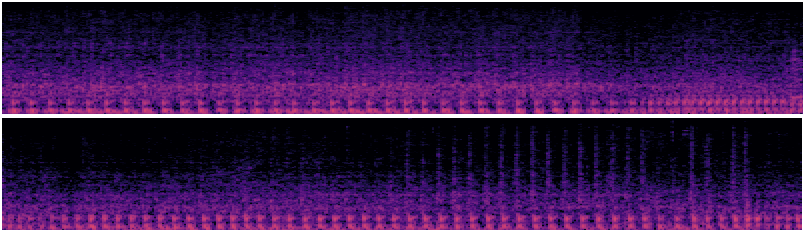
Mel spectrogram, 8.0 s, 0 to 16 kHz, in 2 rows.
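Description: Single-cylinder 650 cc dual-sport motorcycle engine running at low revs with an even, rapid pulse. The note changes briefly about three seconds in, then settles back into the same beat.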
